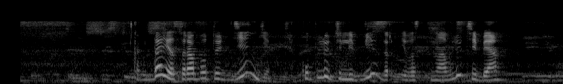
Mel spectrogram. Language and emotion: Russian, positive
